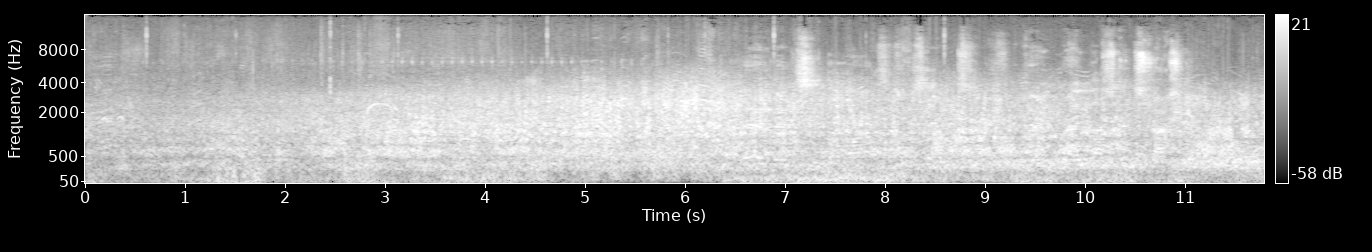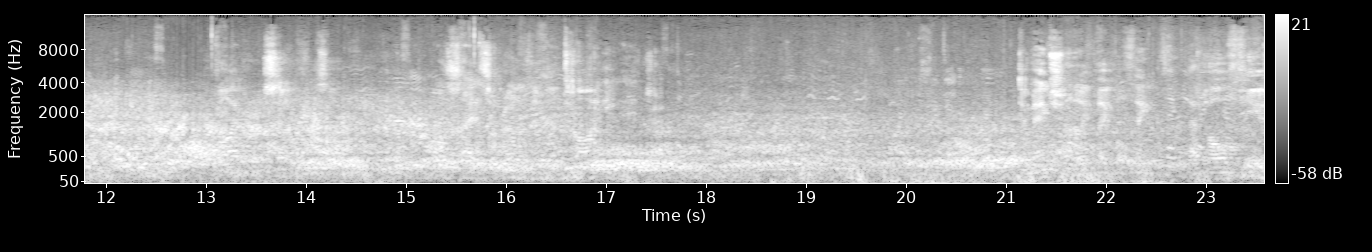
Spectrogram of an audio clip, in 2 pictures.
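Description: BAC Jet Provost T.3A jet trainer flying its display, its Viper turbojet growing loud about two seconds in and staying loud as it passes.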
